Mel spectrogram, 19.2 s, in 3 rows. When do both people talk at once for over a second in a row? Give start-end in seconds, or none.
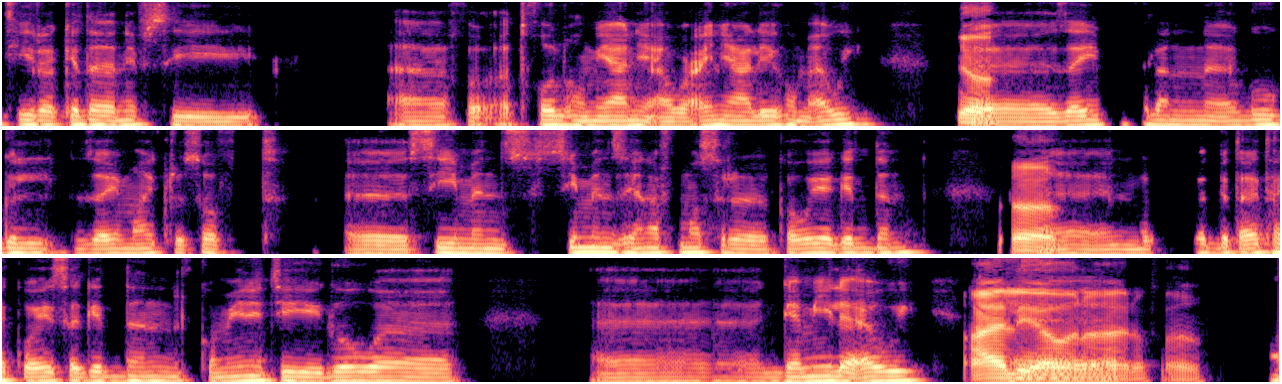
none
